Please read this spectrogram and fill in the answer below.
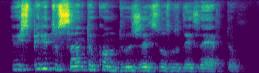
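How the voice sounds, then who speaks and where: A man with lively intonation, amid audible room echo. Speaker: preacher. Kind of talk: sermon. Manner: halting, with repetitions.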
